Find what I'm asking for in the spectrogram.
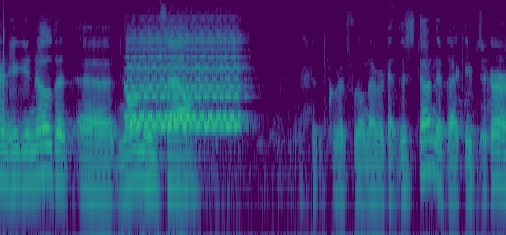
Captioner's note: bell chimes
